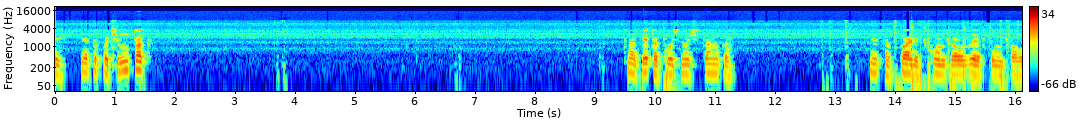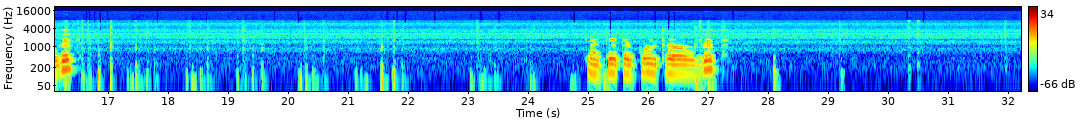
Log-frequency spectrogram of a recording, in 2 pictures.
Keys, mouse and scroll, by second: 3.7 click, 6.9-9.4 middle drag, 10.5 g, 13.2 click, 15.3 ctrl+z, 16.2 ctrl+z, 26.8 shift+z, 30.7 click.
